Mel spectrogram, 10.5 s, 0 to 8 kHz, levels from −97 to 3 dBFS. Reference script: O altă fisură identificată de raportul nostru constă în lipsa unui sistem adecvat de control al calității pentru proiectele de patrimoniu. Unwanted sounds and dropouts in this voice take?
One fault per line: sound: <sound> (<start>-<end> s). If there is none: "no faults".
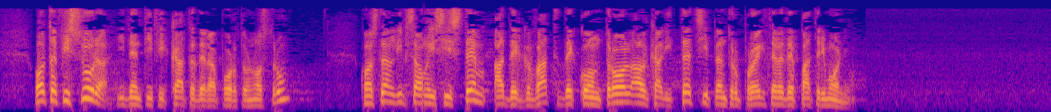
no faults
